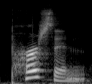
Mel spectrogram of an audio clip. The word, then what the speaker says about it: person: 그래서 요 앞에 음절을 강하게 발음하라는 뜻이에요. person 이렇게 해요.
